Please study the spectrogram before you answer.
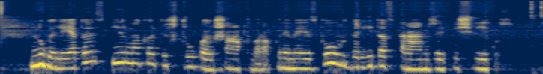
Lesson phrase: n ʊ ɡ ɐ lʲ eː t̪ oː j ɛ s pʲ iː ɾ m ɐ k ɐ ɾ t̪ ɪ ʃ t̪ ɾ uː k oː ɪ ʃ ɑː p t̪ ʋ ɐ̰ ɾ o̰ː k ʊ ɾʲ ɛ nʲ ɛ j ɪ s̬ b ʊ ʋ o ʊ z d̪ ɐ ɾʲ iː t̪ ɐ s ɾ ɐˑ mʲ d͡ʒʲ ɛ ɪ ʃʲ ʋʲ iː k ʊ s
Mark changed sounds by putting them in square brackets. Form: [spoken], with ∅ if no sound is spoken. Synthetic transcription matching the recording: n ʊ ɡ ɐ lʲ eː t̪ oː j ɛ s pʲ iː ɾ m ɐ k ɐ ɾ t̪ ɪ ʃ t̪ ɾ uː k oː ɪ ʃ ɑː p t̪ ʋ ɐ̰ ɾ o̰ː k ʊ ɾʲ ɛ [mʲ] ɛ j ɪ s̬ b ʊ ʋ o ʊ [ʒ] d̪ ɐ ɾʲ iː t̪ ɐ s ɾ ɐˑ mʲ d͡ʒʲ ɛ ɪ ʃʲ ʋʲ iː k ʊ s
